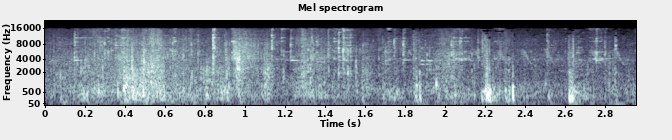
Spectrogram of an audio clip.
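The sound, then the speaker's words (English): Horse hooves clip-clop among trees in an uneven walking rhythm, a handful of sharp knocks standing out over a steady rustling background, fairly quiet. “With that, he ducked into the trees, and Brunn smelled horses.”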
